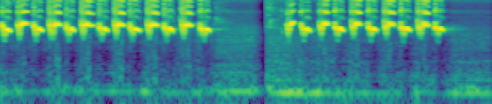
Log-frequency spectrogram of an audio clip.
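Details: Black-winged myna in lively song: two runs of loud, bright, down-slurred chirps about three per second, separated by a brief break, over a low background hum.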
